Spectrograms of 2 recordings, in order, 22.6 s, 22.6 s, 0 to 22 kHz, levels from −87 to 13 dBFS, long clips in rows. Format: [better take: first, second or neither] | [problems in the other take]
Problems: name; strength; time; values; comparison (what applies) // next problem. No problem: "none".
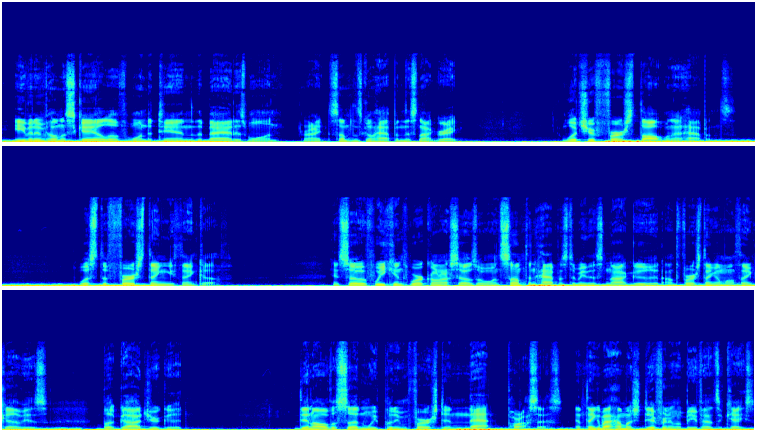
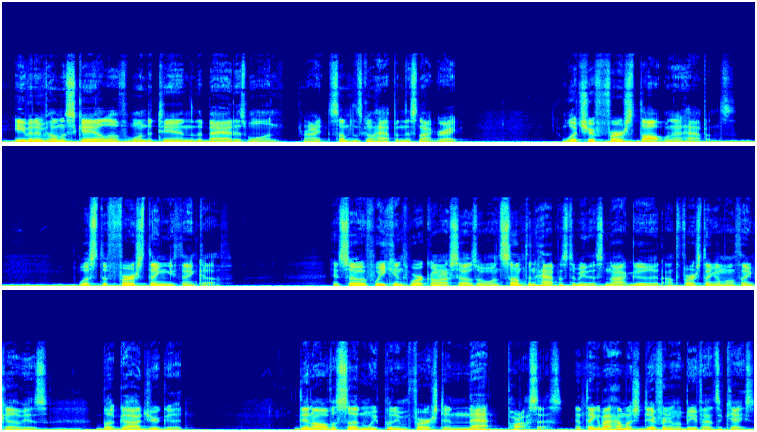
second | low rumble; loud; throughout; 8 dB below the speech; faint in the second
